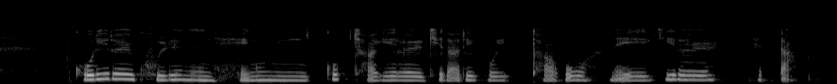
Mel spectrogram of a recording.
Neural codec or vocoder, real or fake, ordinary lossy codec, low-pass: none; real; MP3, 48 kbps; 5.4 kHz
